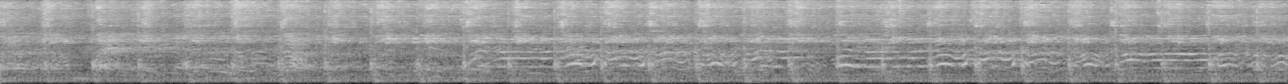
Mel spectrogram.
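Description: Powwow drum group drumming a steady beat and singing a men's chicken dance contest song, with the dancers' bells jingling along. The singing grows stronger about three and a half seconds in.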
